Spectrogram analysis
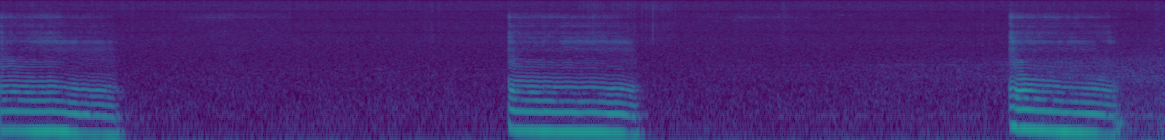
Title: Snoring dog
